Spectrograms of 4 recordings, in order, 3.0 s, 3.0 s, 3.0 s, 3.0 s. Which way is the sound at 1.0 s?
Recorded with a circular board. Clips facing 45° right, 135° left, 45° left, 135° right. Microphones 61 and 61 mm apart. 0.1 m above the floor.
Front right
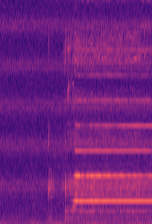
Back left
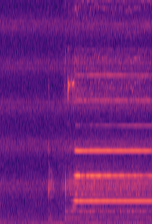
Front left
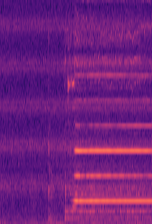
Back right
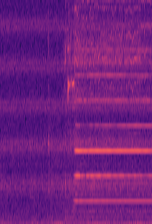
35° left.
